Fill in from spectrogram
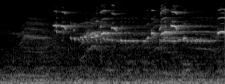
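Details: Brief, bright twittering from little morning-visitor birds: a few high, sliding chirp notes close together over a soft background hiss.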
